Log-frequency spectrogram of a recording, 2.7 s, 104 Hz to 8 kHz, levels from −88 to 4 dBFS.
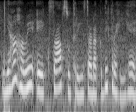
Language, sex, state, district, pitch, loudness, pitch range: Hindi, female, Himachal Pradesh, Shimla, 235 Hz, -14 LUFS, 220-265 Hz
